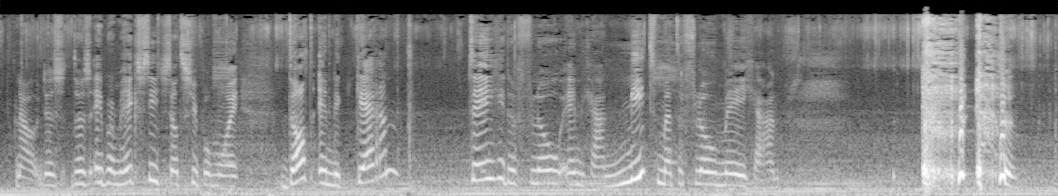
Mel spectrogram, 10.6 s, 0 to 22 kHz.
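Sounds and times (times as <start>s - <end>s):
speech: 0.2s - 8.0s, 9.2s - 10.3s
dry coughing from a tickle in the throat: 9.2s - 10.3s.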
